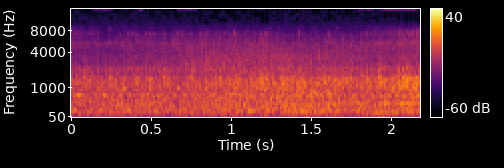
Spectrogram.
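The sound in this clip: A vehicle engine runs steadily as a car drives forward through large metal gates. The rumble is continuous and even, with no voices, and grows slightly louder at the very end.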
